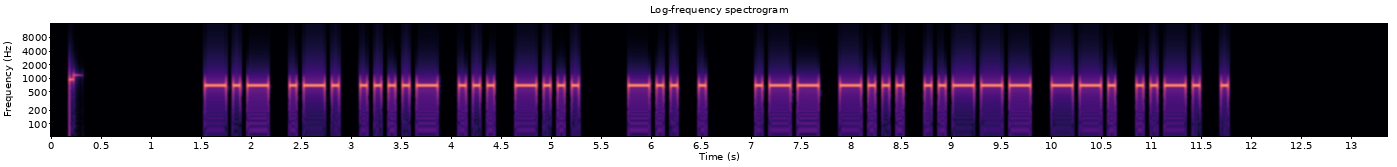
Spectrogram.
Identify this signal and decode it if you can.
Morse code, heard as a keyed tone, about 17 wpm, 700 Hz. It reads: KR4SB DE WB2GFE
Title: USA Callsign DE Callsign 17wpm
